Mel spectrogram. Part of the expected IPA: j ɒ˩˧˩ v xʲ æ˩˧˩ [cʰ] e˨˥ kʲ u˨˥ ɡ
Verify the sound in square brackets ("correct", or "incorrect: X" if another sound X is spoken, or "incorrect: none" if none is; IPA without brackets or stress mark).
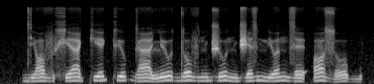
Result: incorrect: kʲ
